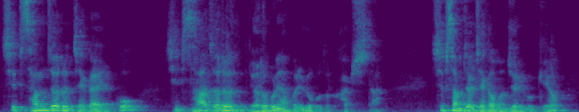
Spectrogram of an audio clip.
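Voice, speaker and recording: Lively echoing pastor, man preaching. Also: mid-range voice, quick pace, a little hiss or hum. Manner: asks the congregation many rhetorical questions; acts out the scene with voices. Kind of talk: expository sermon. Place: church sanctuary. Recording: echoey church sanctuary.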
